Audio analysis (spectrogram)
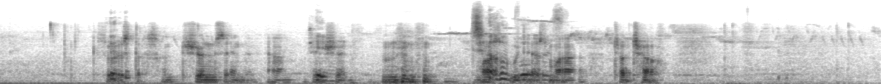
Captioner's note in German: gelächter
